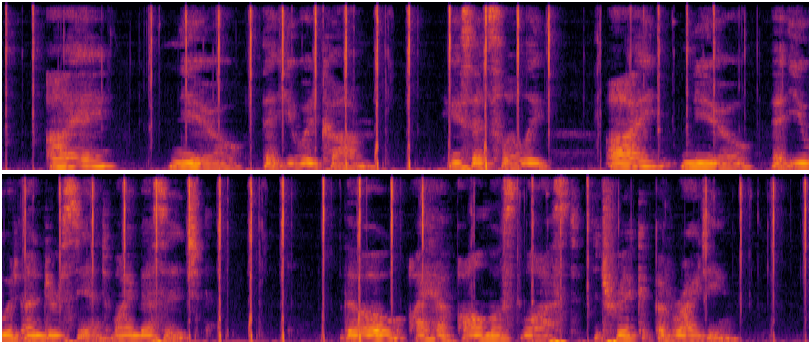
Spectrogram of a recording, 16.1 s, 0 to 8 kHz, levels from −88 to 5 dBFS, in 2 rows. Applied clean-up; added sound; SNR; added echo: none; Scissors; 10 dB; reverberation time 0.1 s.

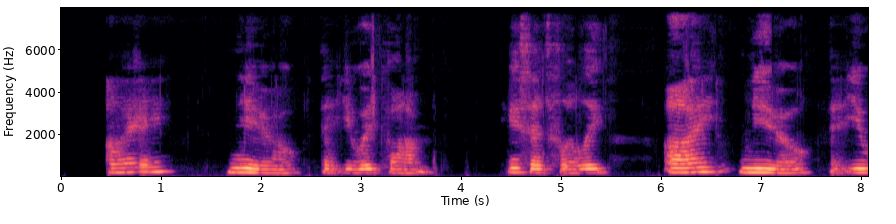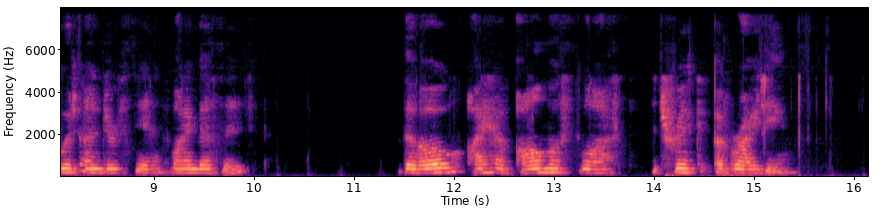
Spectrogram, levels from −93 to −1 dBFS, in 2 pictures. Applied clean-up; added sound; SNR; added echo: neural mask model DeepFilterNet 3.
